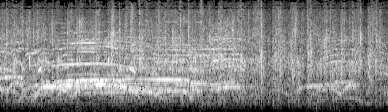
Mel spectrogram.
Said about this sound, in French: Donnez-leur une bonne main d'applaudissements parce qu'on a eu une seule pratique et ils ont réussi à faire tout ça.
